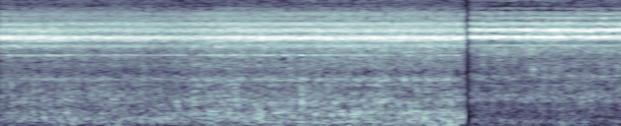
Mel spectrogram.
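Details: Cicadas droning on a nature outing, a loud, level, high-pitched rasping hum that runs steadily, broken only by a split-second cut of silence near the end.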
